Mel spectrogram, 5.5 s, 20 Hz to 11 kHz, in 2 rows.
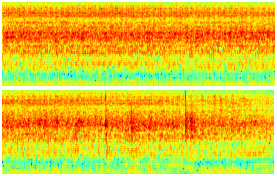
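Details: Komatsu PC-20 excavator 3D84 diesel after injector repair and replacement, with an electric fuel pump and a fuel filter added: a steady, even idle with a smooth, low drone and no knocks, misses or surging; runs cleanly.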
